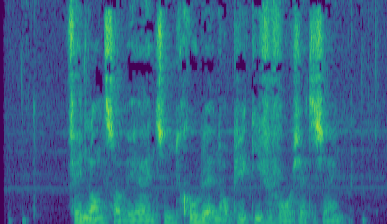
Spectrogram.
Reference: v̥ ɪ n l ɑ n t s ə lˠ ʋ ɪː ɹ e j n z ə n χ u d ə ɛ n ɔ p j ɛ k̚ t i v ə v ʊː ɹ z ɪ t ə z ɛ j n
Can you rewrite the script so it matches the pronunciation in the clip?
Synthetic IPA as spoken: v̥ ɪ n l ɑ n t s ɑ lˠ ʋ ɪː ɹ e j n s ə n χ u d ə ɛ n ɔ p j ɛ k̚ t i v ə v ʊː ɹ z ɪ t ə z ɛ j n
